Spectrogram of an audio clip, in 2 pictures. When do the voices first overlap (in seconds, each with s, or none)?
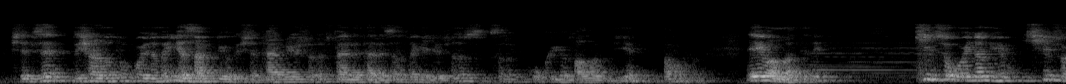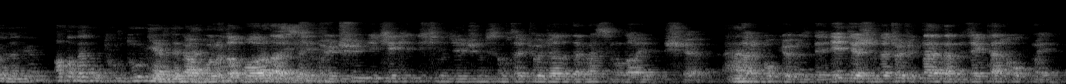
12.5 s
